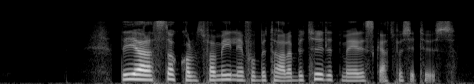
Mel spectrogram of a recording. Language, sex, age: Swedish, female, 20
